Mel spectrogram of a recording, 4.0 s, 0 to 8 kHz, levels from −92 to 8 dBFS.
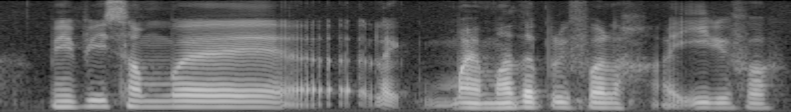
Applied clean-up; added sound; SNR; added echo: none; none; none; none.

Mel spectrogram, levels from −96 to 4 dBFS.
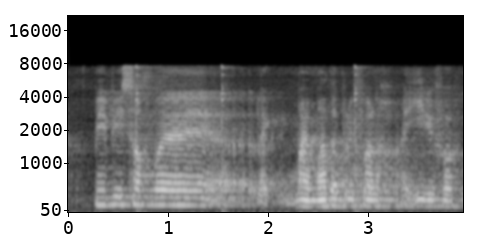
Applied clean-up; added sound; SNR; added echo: none; Cutlery, silverware; 14 dB; reverberation time 1.9 s.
